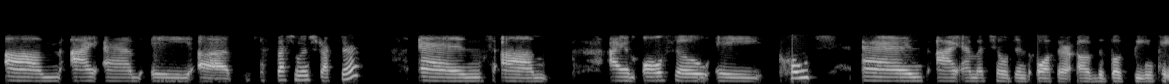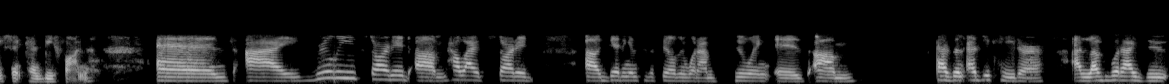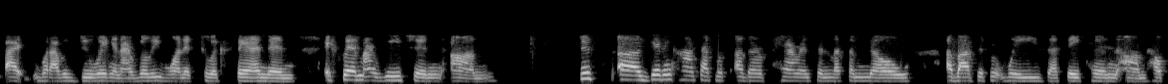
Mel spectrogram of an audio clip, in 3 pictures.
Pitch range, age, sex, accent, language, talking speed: 160-190 Hz, 30-49, female, American, English, 155 wpm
